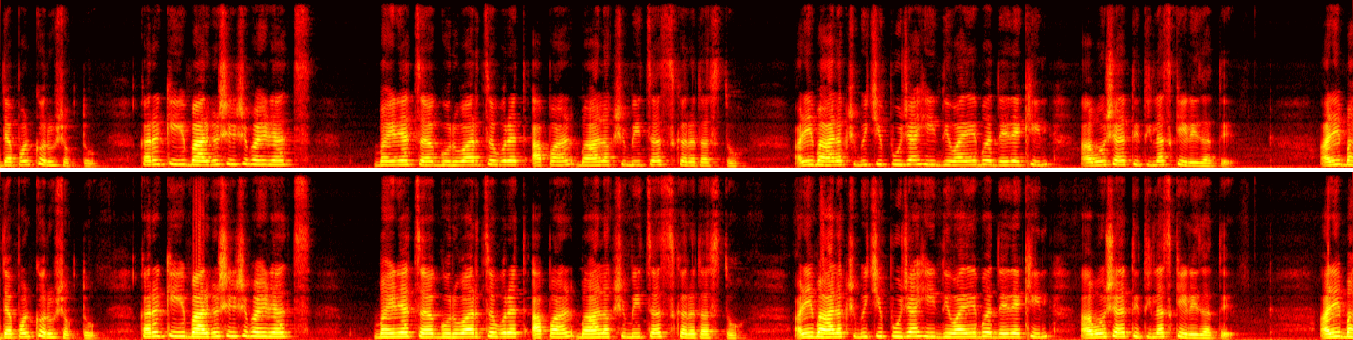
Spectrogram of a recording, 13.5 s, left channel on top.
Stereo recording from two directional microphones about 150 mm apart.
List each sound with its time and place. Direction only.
0.0 s a woman's voice: 30° right (ahead or behind)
